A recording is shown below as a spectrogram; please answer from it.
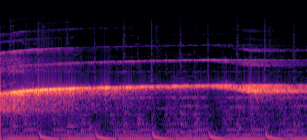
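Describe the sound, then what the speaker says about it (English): Loud wailing siren of a Dubai police supercar, a steady high tone cycling with repeated low pulsing blips underneath, close by with no talking. "I'm going to get him again with the siren ready."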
